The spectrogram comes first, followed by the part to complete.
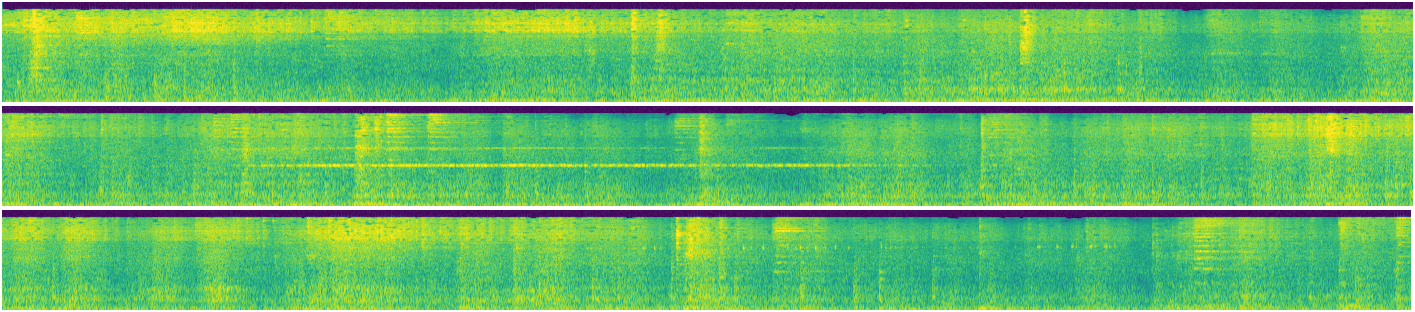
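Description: Freight cars of a long train rolling past close by: a steady loud rumble of steel wheels on rail with scattered clicks and knocks. About twelve seconds in, a single high steady wheel squeal sounds for about four seconds.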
